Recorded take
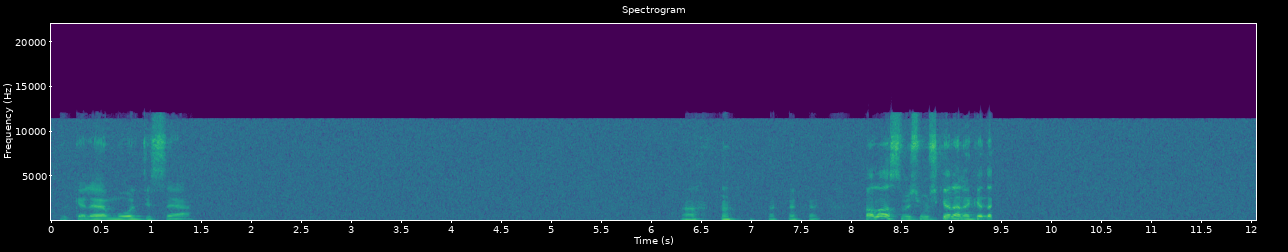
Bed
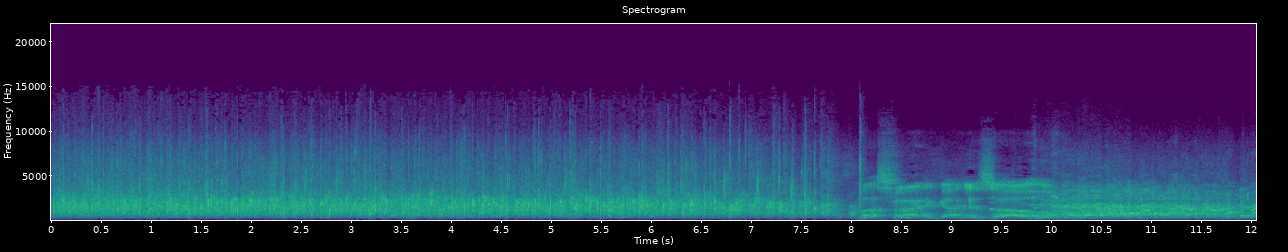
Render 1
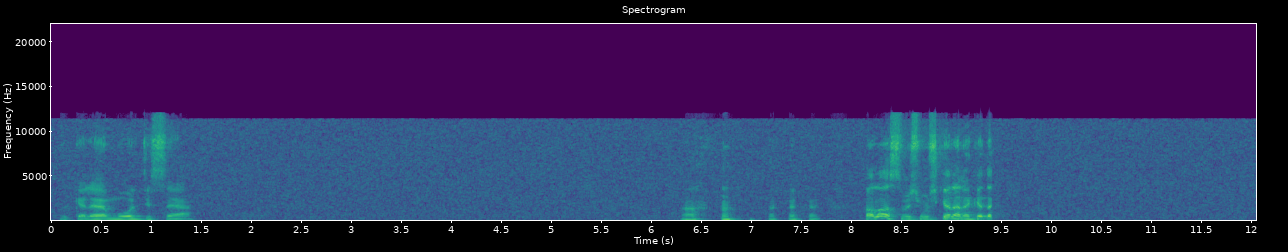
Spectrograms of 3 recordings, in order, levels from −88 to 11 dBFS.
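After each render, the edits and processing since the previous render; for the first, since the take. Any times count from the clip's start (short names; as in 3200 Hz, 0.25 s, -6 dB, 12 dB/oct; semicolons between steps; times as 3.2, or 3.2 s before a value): denoiser 9 dB, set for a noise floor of -36 dBFS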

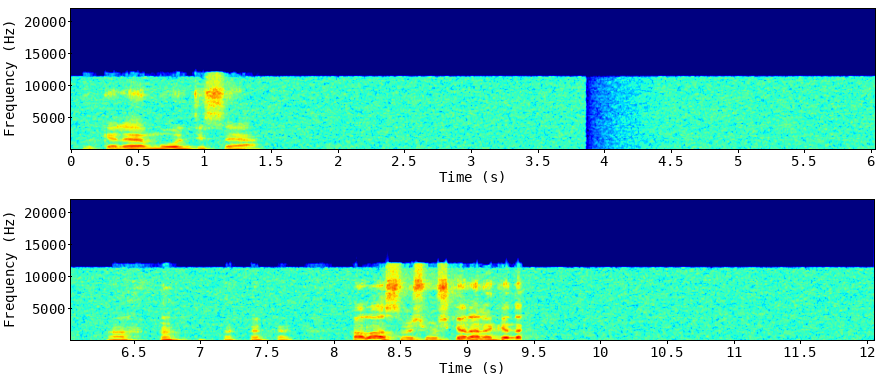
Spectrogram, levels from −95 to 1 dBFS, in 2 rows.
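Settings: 3.86–4.48 fade in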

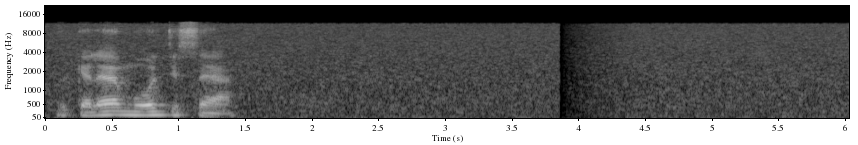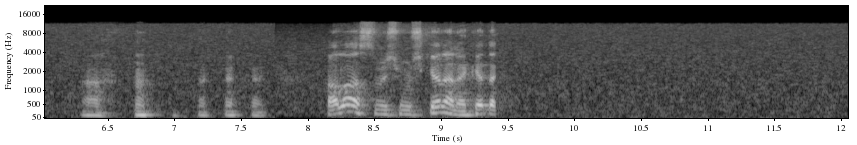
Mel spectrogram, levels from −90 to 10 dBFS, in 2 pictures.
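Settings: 7.75–8.19 BPF 110–6000 Hz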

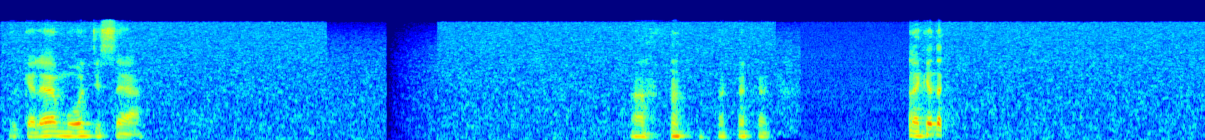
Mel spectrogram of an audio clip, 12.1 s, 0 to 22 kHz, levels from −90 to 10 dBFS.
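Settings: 3.26–4.37 air absorption 110 m; 8–9.09 room tone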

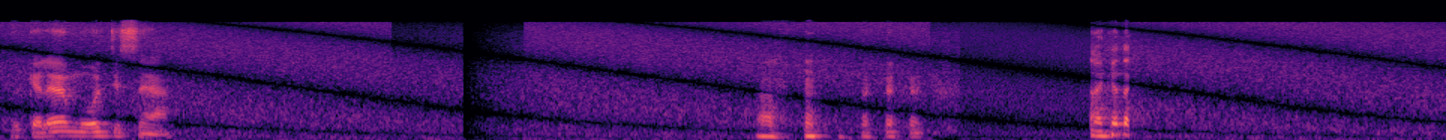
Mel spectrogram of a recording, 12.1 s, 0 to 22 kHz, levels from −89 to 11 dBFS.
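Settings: endless phaser -0.28 Hz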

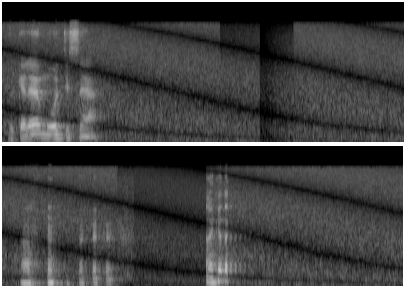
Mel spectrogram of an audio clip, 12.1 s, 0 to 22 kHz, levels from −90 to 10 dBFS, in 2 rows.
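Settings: analogue delay 71 ms, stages 2048, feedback 50%, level -17 dB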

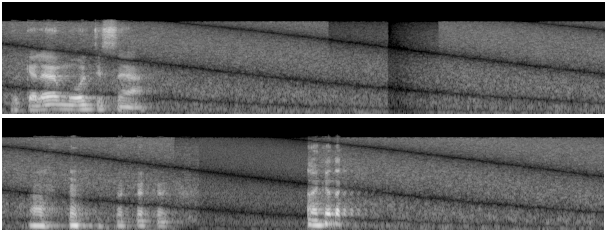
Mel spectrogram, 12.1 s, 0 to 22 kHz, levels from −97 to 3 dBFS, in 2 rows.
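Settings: gain +6 dB; limiter -1 dBFS, peak gain reduction 1 dB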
